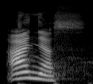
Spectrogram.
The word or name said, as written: Añas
